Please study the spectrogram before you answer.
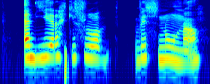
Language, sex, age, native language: Icelandic, female, 11, Polish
